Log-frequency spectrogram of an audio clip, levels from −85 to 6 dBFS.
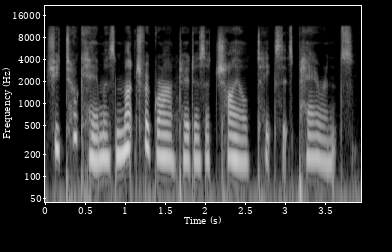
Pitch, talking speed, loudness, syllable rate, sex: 190 Hz, 195 wpm, -20 LUFS, 4.3 syllables/s, female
